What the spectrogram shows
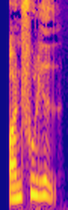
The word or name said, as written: åndfuldhed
